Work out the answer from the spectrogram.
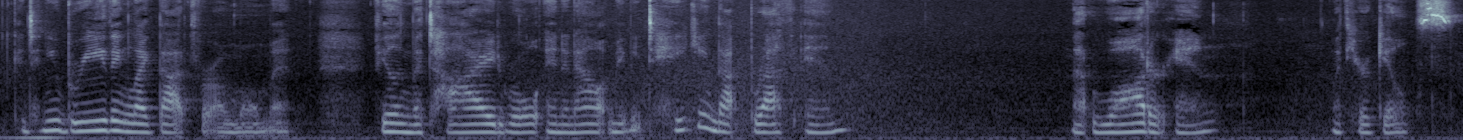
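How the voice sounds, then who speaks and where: A woman leading a guided meditation as a teacher, speaking softly and breathily in a soothing way with long pauses, over ocean waves. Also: medium pitch, steady tone, creaky. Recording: faint ambient wave noise behind voice. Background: ocean waves sound effect.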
